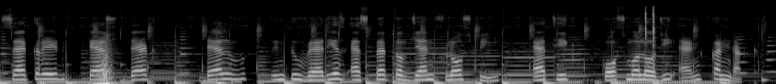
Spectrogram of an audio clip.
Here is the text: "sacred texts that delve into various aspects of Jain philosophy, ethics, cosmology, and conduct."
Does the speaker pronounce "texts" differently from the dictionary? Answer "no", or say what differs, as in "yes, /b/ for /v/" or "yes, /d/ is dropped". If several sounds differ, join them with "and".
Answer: yes, /k/ is dropped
